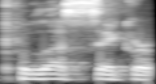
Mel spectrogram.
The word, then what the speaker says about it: Pulisic: They're saying they're Pulisic or I don't know. – What yeah, I didn't. Saying, I think it's a hard C rather than a ch on the end.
